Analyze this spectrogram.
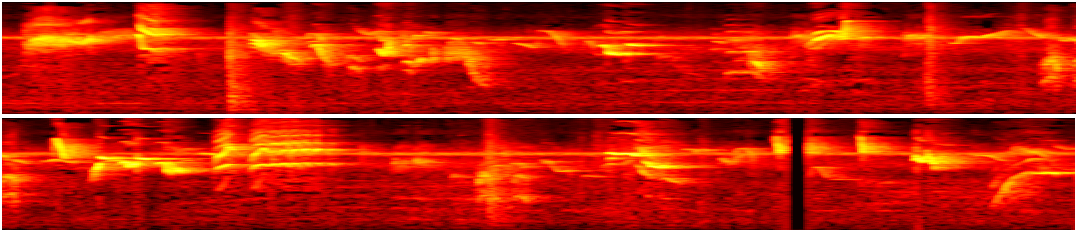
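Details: Oriental magpie-robin singing continuously as a lure to stimulate other magpie-robins to sing; a rich, dense stream of high whistles, sharp chips and slurred trills with a sustained high tone running underneath.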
